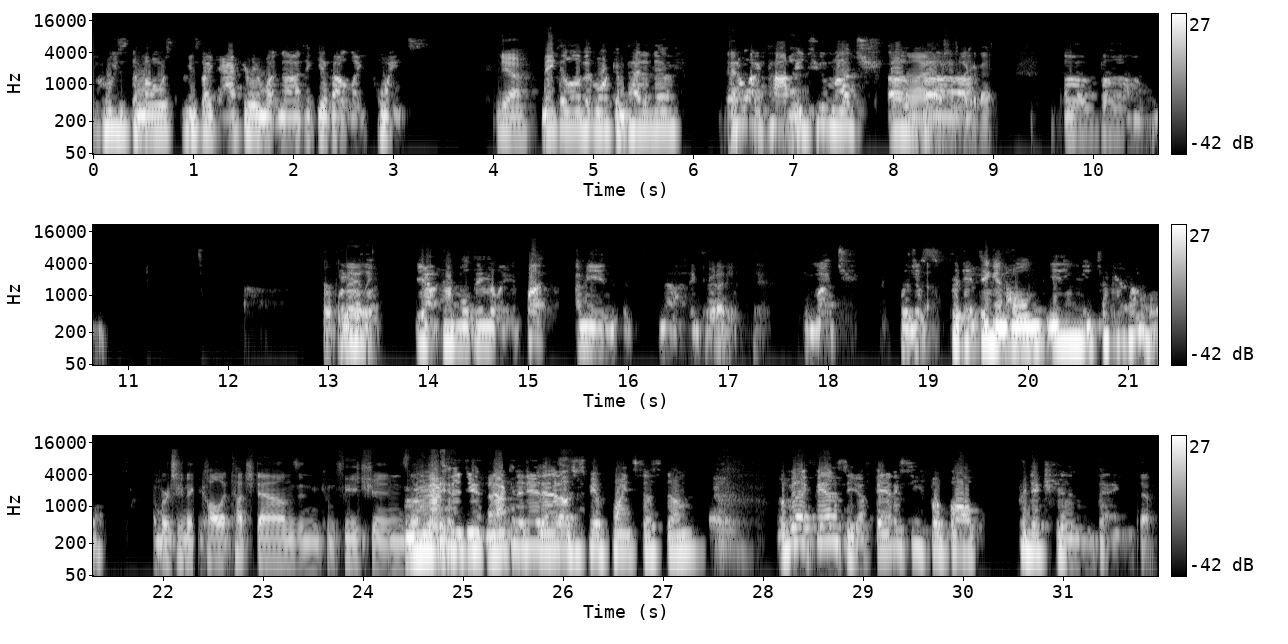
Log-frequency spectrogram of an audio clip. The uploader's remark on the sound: First episode recorded via zoom.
